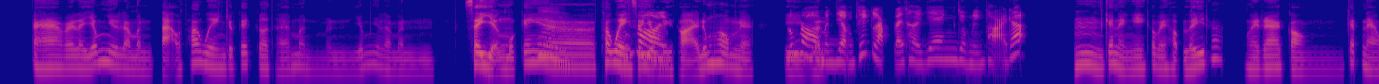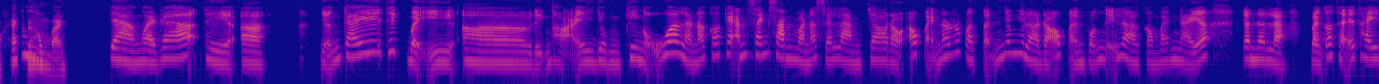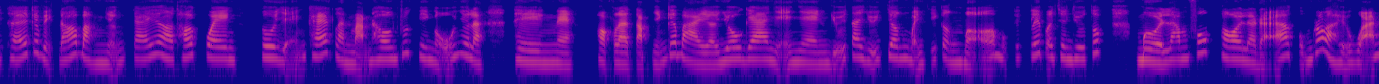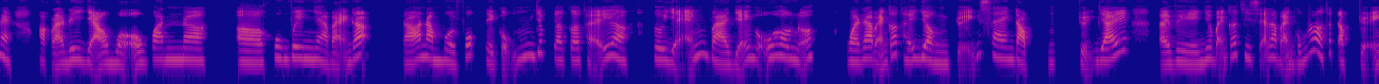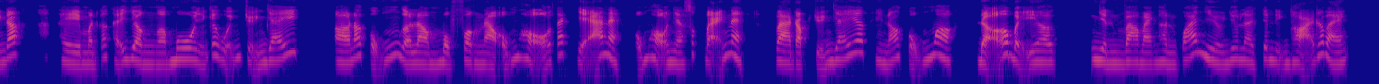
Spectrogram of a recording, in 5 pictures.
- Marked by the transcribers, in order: tapping; other background noise
- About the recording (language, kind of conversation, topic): Vietnamese, advice, Thói quen dùng điện thoại trước khi ngủ ảnh hưởng đến giấc ngủ của bạn như thế nào?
